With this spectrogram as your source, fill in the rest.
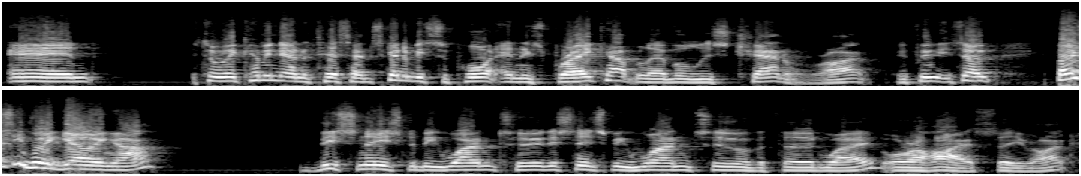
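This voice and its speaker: A man's voice: medium pitch, moderate pace, fairly bright tone. A man presenting a loose, rambling walkthrough of market charts, often thinking aloud between points. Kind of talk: screen-share chart walkthrough.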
